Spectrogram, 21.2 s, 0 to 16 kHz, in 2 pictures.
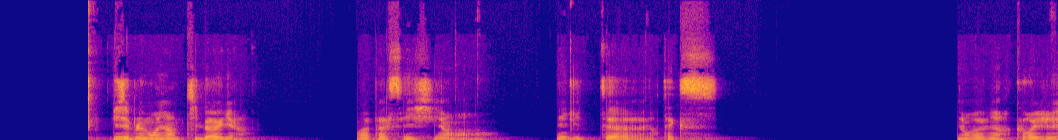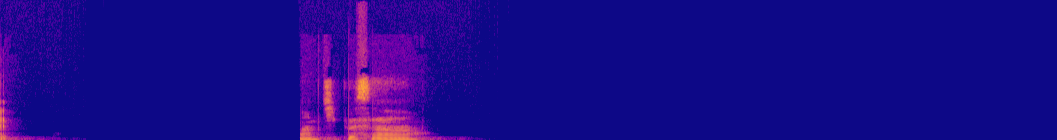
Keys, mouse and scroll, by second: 0.2 F7, 0.2 right click, 0.2 z, 2.7 right click, 5.1 click, 9.5 click, 10.8 click, 16.3 click, 17.5 click, 20.0 click.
